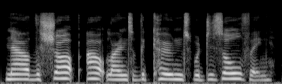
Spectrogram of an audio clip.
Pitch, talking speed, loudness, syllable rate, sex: 230 Hz, 190 wpm, -15 LUFS, 5.7 syllables/s, female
